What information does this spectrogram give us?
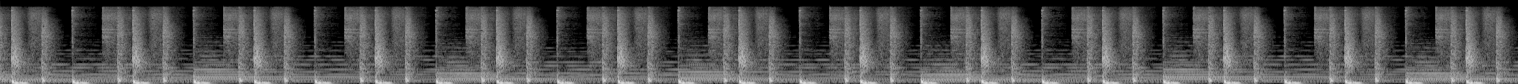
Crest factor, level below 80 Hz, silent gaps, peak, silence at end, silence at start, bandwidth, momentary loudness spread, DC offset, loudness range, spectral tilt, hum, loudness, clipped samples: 18 dB; -22 dBFS; none; 0 dBFS; 0 s; 0 s; 16 kHz; 5 LU; under 0.1%; 1 LU; -3.5 dB/octave; none; -18 LUFS; under 0.1%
